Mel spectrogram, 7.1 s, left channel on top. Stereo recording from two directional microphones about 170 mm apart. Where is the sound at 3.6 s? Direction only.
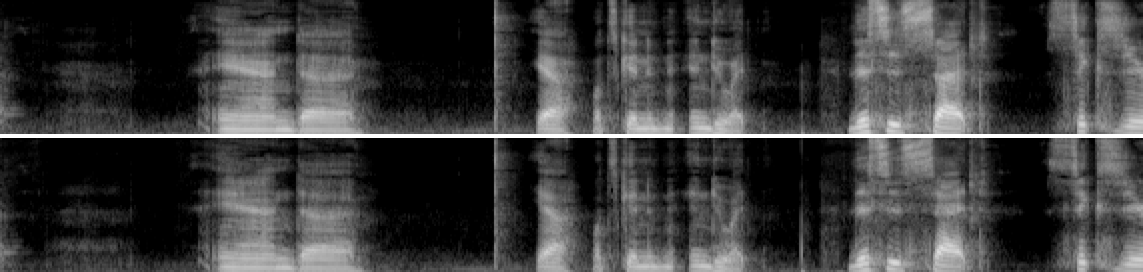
10° left (ahead or behind).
